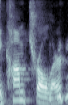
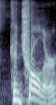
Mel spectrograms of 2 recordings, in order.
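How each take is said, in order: First: Comptroller said as "KOMP-troh-ler"; spelling pronunciation. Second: Controller said as "kun-TROH-ler"; standard pronunciation. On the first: Author's preferred American way, Comptroller said "KOMP-troh-ler". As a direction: sound the m and p in Comptroller. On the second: Giving the correct form, Controller said "kun-TROH-ler". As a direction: say Controller with no m or p sound. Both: Shown as a demonstration. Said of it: "I like to say Comptroller".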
